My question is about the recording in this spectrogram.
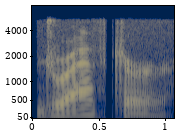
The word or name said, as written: drafter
